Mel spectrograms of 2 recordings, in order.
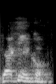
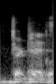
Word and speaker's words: Jacques Lecoq: Al lado del famoso actor francés, que me perdonarás mi mala pronunciación, pero Jacques, algo así. Jacques Lecoq, sí, Jacques Lecoq.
